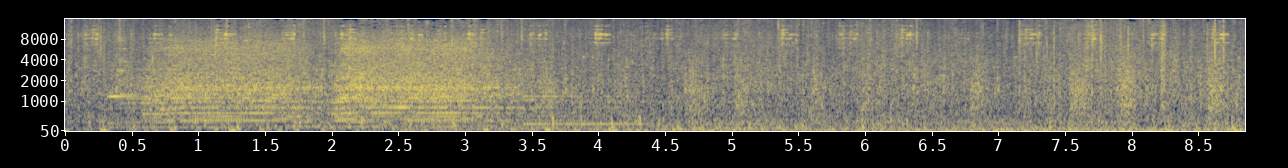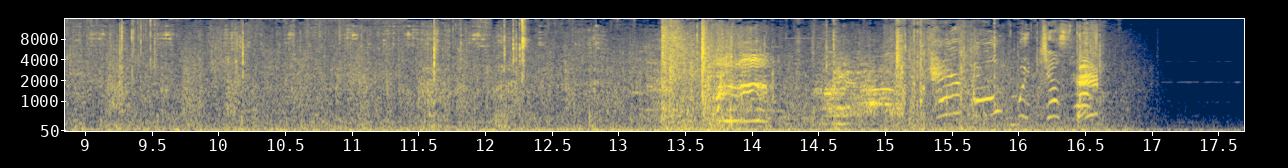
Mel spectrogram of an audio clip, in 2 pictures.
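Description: Wooden wagon wheels rumble and creak over a dirt track.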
